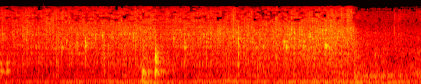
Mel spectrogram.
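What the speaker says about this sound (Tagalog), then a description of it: "I-sear ko muna siya. Para ano yung ilalim. Medyo crunchy." Dumplings searing in a little oil in a hot pan, gyoza-style, give a steady close sizzle and crackle with a few stirring scrapes. The frying noise fades slightly near the end.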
